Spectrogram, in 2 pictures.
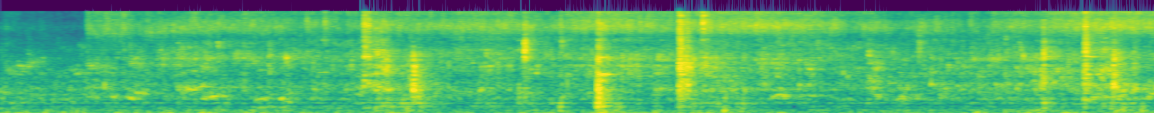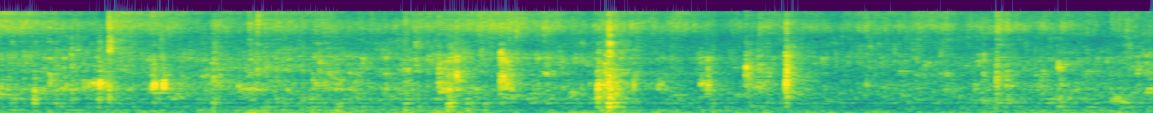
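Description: Crab pieces sizzling in hot oil in a wok, with a loud steady hiss that starts abruptly about a second in. Sharp clicks and knocks of a utensil against the metal pan sound through it.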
